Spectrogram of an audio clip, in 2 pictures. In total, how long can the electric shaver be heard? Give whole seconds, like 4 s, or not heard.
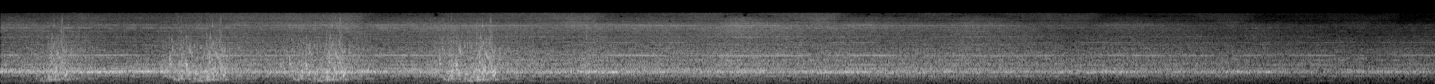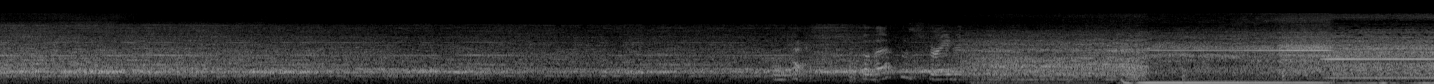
not heard.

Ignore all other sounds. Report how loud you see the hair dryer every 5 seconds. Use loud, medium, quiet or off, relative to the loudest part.
loud, loud, medium, quiet, quiet, medium.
